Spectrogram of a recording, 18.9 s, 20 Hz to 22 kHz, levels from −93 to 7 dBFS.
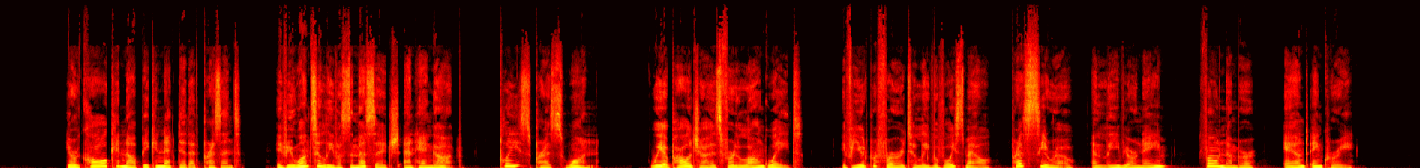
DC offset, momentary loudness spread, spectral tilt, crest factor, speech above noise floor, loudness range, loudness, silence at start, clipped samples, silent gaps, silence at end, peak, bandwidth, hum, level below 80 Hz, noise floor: under 0.1%; 15 LU; -5.5 dB/octave; 16 dB; 65 dB; 4 LU; -24 LUFS; 0.9 s; under 0.1%; 3.28-3.53 s, 8.42-8.49 s; 0.9 s; -8 dBFS; 17.5 kHz; none; -58 dBFS; -88 dBFS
